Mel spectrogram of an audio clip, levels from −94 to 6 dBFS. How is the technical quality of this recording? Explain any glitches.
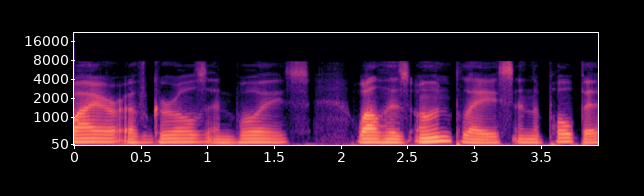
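No glitches or technical faults can be heard anywhere in the recording, and the signal stays continuous and stable throughout.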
